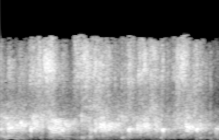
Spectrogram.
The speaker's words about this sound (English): I want to give you, like, I know you lost your job, but can we just give you a round of applause?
